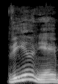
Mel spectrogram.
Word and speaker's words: Viognier: Viognier, by the way, is spelled V-I-O-G-N-I-E-R.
